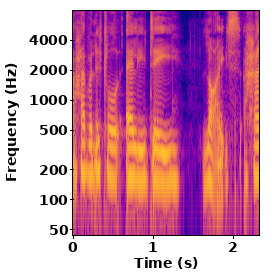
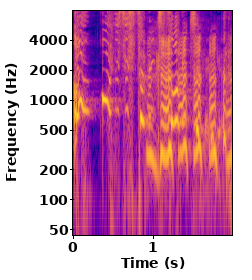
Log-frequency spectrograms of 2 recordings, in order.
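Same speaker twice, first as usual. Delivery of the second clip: very high, squeaky, gushing excited voice, swooping pitch. Retelling own reaction to a finished set: imitating own squeaky excited voice. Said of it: "I go a little bit squeaky".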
